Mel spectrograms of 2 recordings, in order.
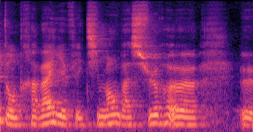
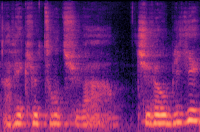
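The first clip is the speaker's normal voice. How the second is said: put-on condescension, quieter; 5 dB quieter than usual. Mocking the advice people give about moving on from grief, mock condescending tone. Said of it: "avec un ton condescendant que j'adore".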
